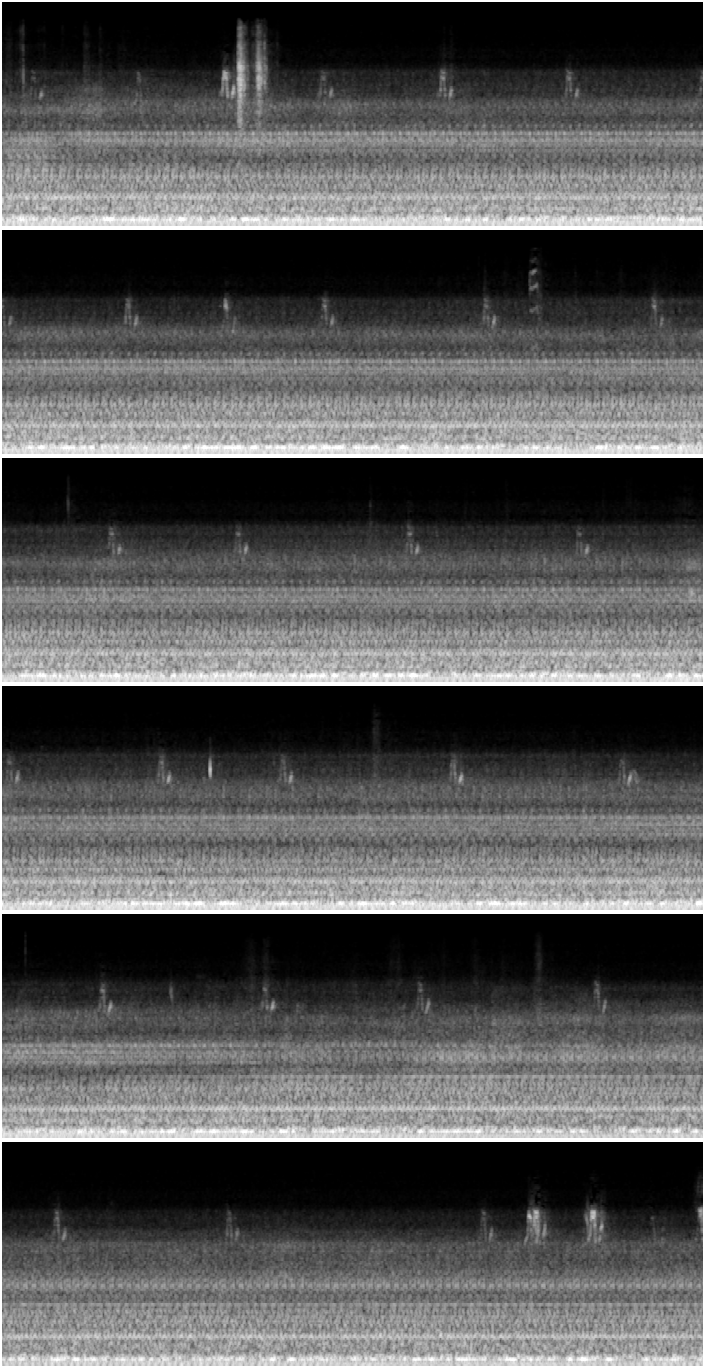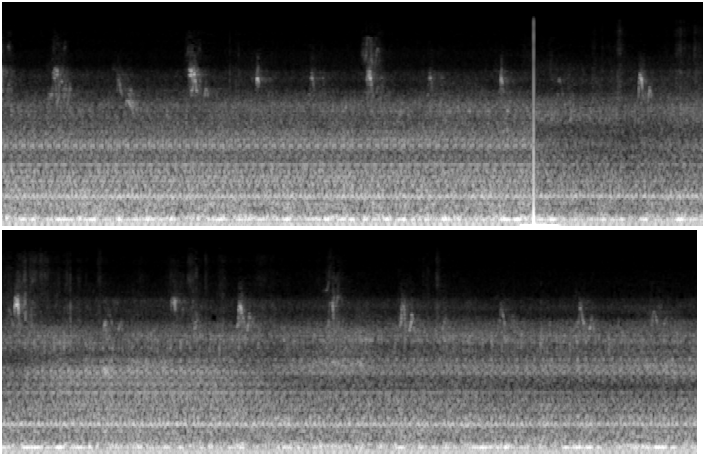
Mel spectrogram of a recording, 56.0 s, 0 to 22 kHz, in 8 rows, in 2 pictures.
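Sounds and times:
engine idling hum: 0:00.0 - 0:56.0.

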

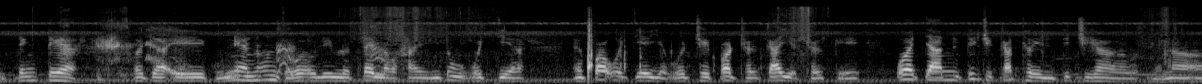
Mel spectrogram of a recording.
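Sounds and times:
high insect drone: 0:00.0 - 0:12.0
woman speaking: 0:00.0 - 0:12.0.

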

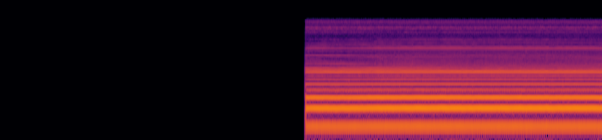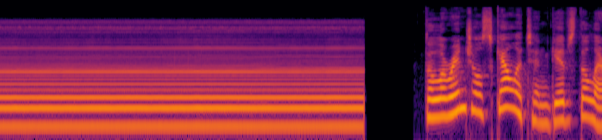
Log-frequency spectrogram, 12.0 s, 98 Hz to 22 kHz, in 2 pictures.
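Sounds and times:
person singing sustained vowel: 0:03.1 - 0:09.7.

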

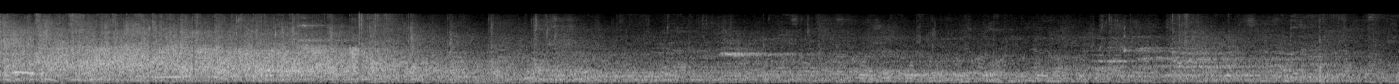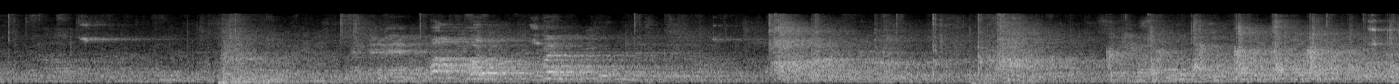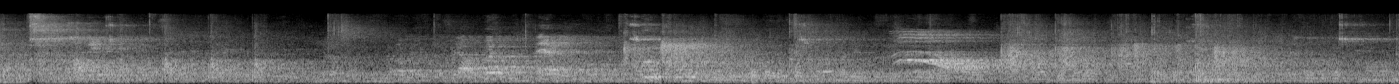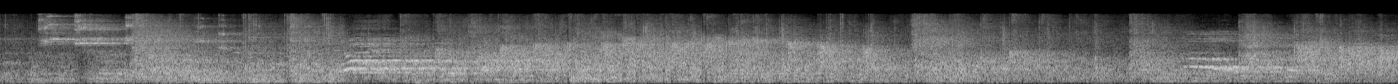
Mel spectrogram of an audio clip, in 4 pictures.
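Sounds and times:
players' voices: 0:00.0 - 0:55.9.

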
